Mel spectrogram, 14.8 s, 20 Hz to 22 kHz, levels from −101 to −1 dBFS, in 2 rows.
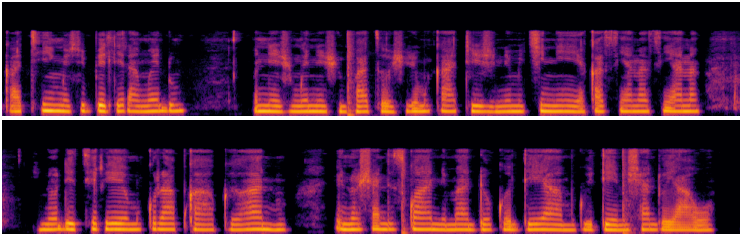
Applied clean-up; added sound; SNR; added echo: neural mask model RNNoise.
